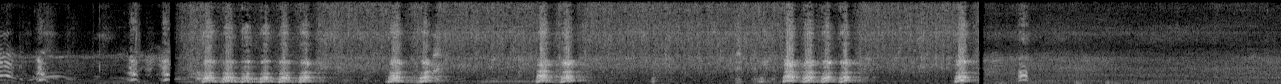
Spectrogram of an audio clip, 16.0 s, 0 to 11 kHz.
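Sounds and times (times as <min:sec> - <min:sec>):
dog barking: 0:01.6 - 0:04.1, 0:04.8 - 0:05.6, 0:06.7 - 0:07.4, 0:09.5 - 0:11.0, 0:11.9 - 0:12.9.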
